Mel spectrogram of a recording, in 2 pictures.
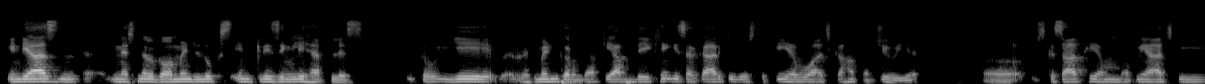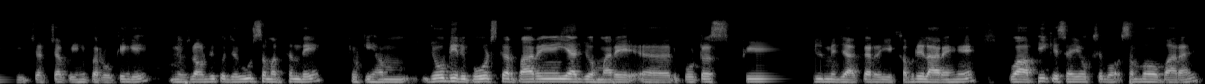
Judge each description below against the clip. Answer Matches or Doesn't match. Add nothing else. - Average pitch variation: Doesn't match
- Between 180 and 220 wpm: Matches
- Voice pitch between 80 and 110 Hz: Doesn't match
